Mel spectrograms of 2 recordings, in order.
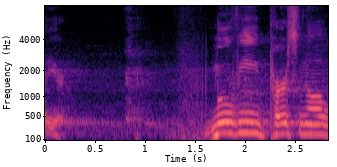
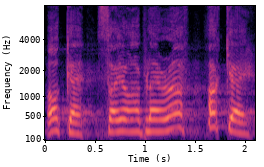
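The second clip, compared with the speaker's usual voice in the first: higher, put-on tough guy voice; movie gangster voice; 7 semitones higher than usual. Host mimics a movie tough guy, lightly voiced. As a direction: play rough like a movie heavy.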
